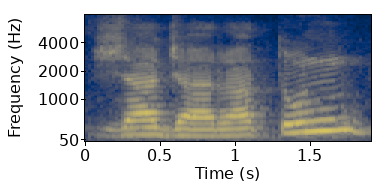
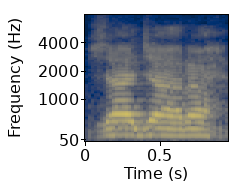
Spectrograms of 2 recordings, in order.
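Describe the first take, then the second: First: A t sound follows the vowel, then -un. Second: It ends in a breathy vowel with no t. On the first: "If you add more words, then it sounds" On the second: "Some air has to come out"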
